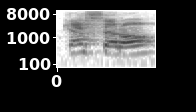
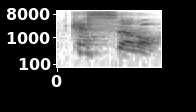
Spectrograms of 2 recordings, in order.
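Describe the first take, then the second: First: Said in the usual way. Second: "Kesero" with the middle consonant held hard; forceful, weighted "Kesero"; intensified pronunciation. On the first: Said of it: "Oh, he broke it". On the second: Shown as a demonstration. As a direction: punch and hold the doubled consonant in "Kesero". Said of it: "it intensifies it".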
